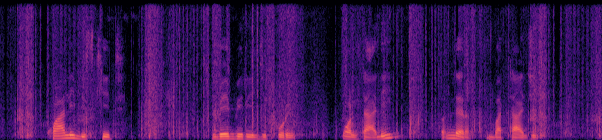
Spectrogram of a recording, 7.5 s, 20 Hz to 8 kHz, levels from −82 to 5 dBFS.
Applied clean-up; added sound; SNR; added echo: none; Walk, footsteps; 12 dB; none.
